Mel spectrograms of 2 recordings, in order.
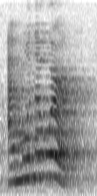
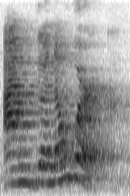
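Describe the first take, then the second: First: It is said faster, with 'gonna' squeezed further. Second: 'Going to' is shortened to 'gonna'. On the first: This is how natives say it at work, in a hurry. "ele vai falar mais rápido ainda" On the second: This is how natives say it in everyday speech. "no dia a dia, ele vai falar assim"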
